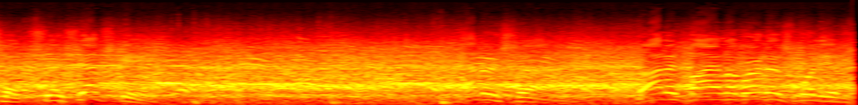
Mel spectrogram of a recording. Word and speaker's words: Krzyzewski: It took me 2 years to learn how to pronounce it. Krzyzewski.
